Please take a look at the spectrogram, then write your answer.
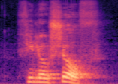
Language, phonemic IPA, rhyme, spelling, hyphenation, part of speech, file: Dutch, /ˌfi.loːˈsoːf/, -oːf, filosoof, fi‧lo‧soof, noun, Nl-filosoof.ogg
- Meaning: philosopher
